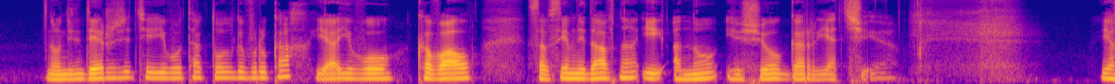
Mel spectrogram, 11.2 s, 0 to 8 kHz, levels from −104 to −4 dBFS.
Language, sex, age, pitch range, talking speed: Russian, male, 30-49, 120-145 Hz, 95 wpm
